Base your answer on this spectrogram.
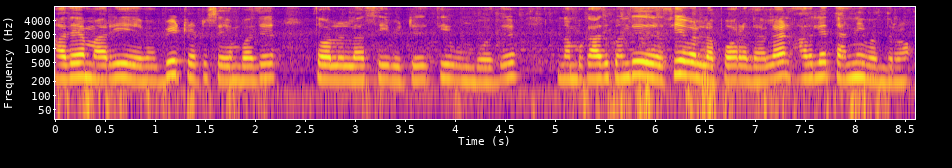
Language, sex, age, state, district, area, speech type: Tamil, female, 60+, Tamil Nadu, Mayiladuthurai, rural, spontaneous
